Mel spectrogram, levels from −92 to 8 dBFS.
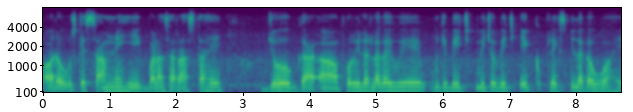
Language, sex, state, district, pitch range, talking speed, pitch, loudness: Hindi, male, Maharashtra, Pune, 120-135 Hz, 180 wpm, 130 Hz, -20 LUFS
